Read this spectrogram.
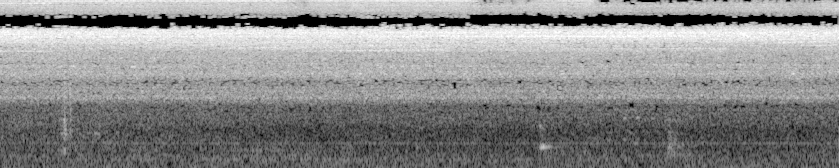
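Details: On a hot summer evening near a forest with a mountain stream, higurashi cicadas give a steady, high sizzling drone echoing from afar without pause.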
